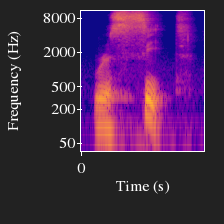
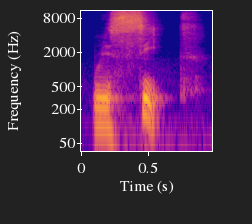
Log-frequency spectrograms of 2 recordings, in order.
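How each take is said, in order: First: The P sound is silent. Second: The same.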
